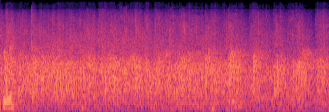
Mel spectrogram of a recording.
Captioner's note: clapping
